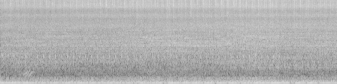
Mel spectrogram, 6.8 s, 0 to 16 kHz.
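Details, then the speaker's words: LS V8 in Chevrolet C10 on a Holley Terminator X, just started after ultrasonic injector cleaning: deep, lumpy, loping idle, running on six cylinders; cause was two loose spark plug wires, fixed. "what it was when i just fired it i had two loose sparkle wires"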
